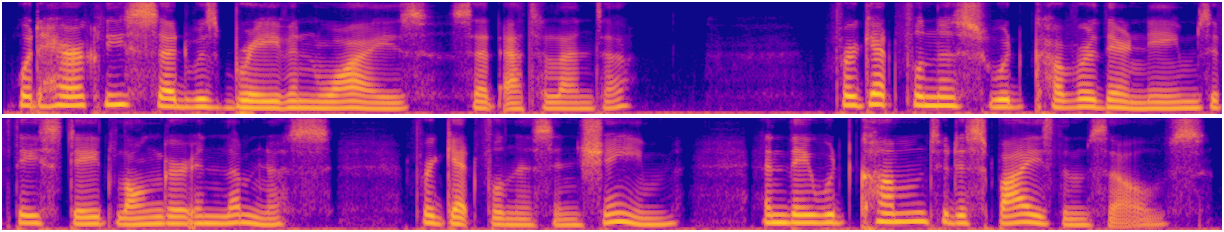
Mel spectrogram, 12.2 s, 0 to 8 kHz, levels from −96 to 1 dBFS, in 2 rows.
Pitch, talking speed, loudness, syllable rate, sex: 190 Hz, 145 wpm, -19 LUFS, 5.0 syllables/s, female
